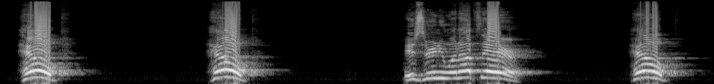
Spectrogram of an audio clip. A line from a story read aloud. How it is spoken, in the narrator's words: he began to yell out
